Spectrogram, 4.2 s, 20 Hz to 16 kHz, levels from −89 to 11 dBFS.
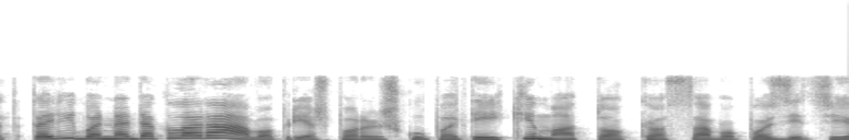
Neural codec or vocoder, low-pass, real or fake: codec, 16 kHz, 2 kbps, FunCodec, trained on Chinese and English, 25 frames a second; 7.2 kHz; fake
